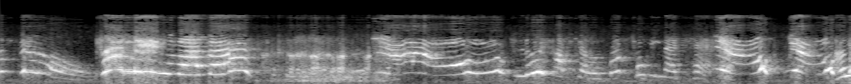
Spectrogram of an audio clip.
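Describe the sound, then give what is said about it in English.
A cat yowls and wails insistently as it is being squeezed and choked, its strained, wavering cries rising and falling in long bursts, nearly continuous with only brief breaks. “Choking it, Ma. I'm trying to get the money out. Well, there's no money in that cat.”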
